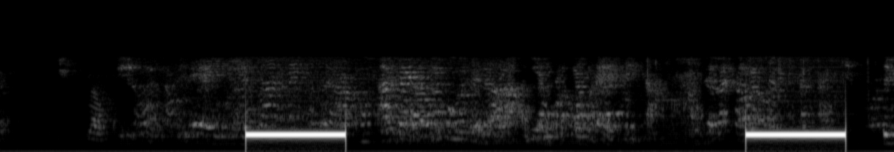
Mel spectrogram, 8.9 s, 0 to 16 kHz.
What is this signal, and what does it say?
Ringback tone (Europe, 425 Hz), with speech.
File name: out- -2020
